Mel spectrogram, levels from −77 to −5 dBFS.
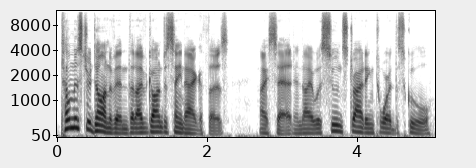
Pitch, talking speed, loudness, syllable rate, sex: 125 Hz, 225 wpm, -19 LUFS, 5.7 syllables/s, male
